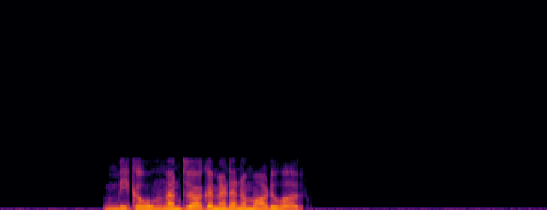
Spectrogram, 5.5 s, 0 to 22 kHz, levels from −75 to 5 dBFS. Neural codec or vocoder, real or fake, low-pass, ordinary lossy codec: autoencoder, 22.05 kHz, a latent of 192 numbers a frame, VITS, trained on many speakers; fake; 5.4 kHz; none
